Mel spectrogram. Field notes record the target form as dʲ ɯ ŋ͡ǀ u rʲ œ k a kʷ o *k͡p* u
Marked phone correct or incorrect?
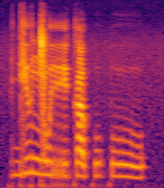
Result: incorrect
